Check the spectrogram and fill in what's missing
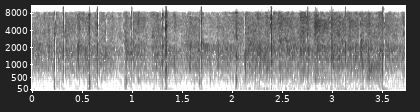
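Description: Audience at a school results gathering gives a big hand clap, sharp individual claps scattered in a loose, uneven rhythm, fairly close and with no speech over it.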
